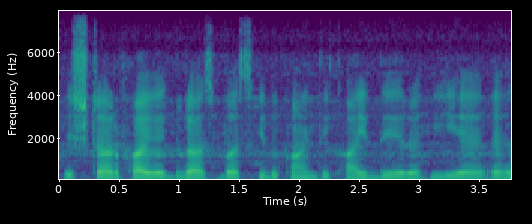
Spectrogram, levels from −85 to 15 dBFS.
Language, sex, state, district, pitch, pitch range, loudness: Hindi, male, Uttar Pradesh, Lalitpur, 110 Hz, 110-115 Hz, -21 LUFS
